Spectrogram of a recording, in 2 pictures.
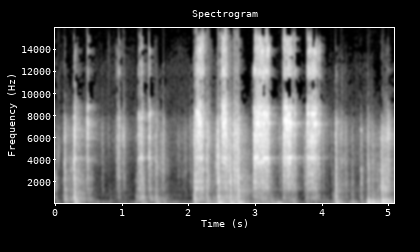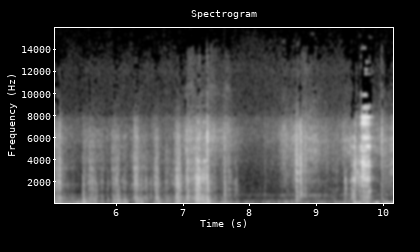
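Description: Socket ratchet on an extension clicking in quick runs as the 13 mm battery hold-down bracket bolt is loosened, with lighter clicks of metal parts being handled in between.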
